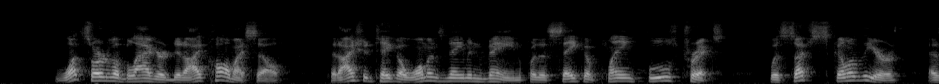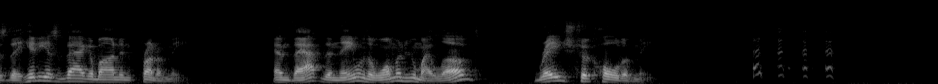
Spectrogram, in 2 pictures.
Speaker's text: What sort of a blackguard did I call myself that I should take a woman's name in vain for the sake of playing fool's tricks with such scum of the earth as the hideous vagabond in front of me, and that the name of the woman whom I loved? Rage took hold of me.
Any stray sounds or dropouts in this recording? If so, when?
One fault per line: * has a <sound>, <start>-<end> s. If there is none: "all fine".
* has a laugh, 16.9-17.8 s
